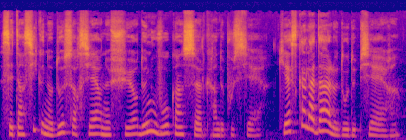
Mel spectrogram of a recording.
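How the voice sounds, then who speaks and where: A woman telling a children's story aloud in an expressive, theatrical way. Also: mid-range voice, moderate pace. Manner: lively, theatrical.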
